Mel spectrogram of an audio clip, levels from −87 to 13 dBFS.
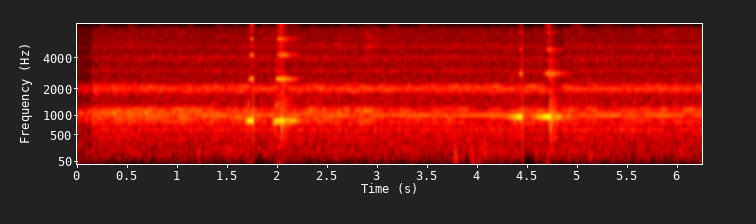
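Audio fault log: Throughout: echo with no canceller. Every phrase of speech returns around a third of a second later as a fainter copy, about 17 dB down, sounding thin. The far end's loudspeaker is feeding its microphone, and nothing strips that pickup before it comes back over the network. Unlike room reverberation, which smears directly onto the tail of each sound, this copy arrives as a distinct, delayed repeat after a clear gap.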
